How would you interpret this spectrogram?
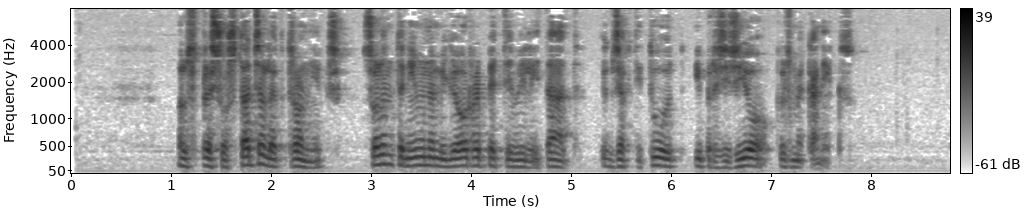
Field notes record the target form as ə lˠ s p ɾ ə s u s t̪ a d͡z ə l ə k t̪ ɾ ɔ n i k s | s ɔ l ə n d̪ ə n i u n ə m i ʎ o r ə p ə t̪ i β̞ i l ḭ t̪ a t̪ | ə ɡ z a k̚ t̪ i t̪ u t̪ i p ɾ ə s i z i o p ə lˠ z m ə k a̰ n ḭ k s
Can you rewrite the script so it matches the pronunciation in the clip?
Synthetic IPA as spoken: ə lˠ s p ɾ ə s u s t̪ a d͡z ə l ə k t̪ ɾ ɔ n i k s | s ɔ l ə n t̪ ə n i u n ə m i ʎ o r ə p ə t̪ i β̞ i l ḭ t̪ a t̪ | ə ɡ z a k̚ t̪ i t̪ u t̪ i p ɾ ə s i z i o k ə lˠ z m ə k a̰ n ḭ k s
